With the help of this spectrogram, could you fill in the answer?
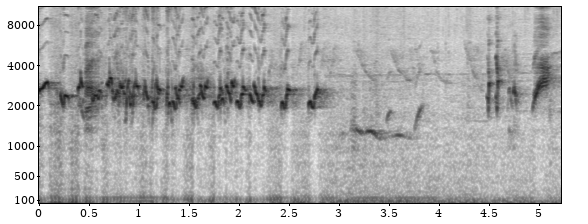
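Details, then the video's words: Rapid, twittering warble from two prize-winning captive greater green leafbirds, meant to prompt other birds to sing; dense fast phrases give way to a lower whistled slur and sparse high chirps. "Kicau burung cucak ijo gacor, prestasi, full masteran. buat pancingan dijamin ikut Gacor"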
